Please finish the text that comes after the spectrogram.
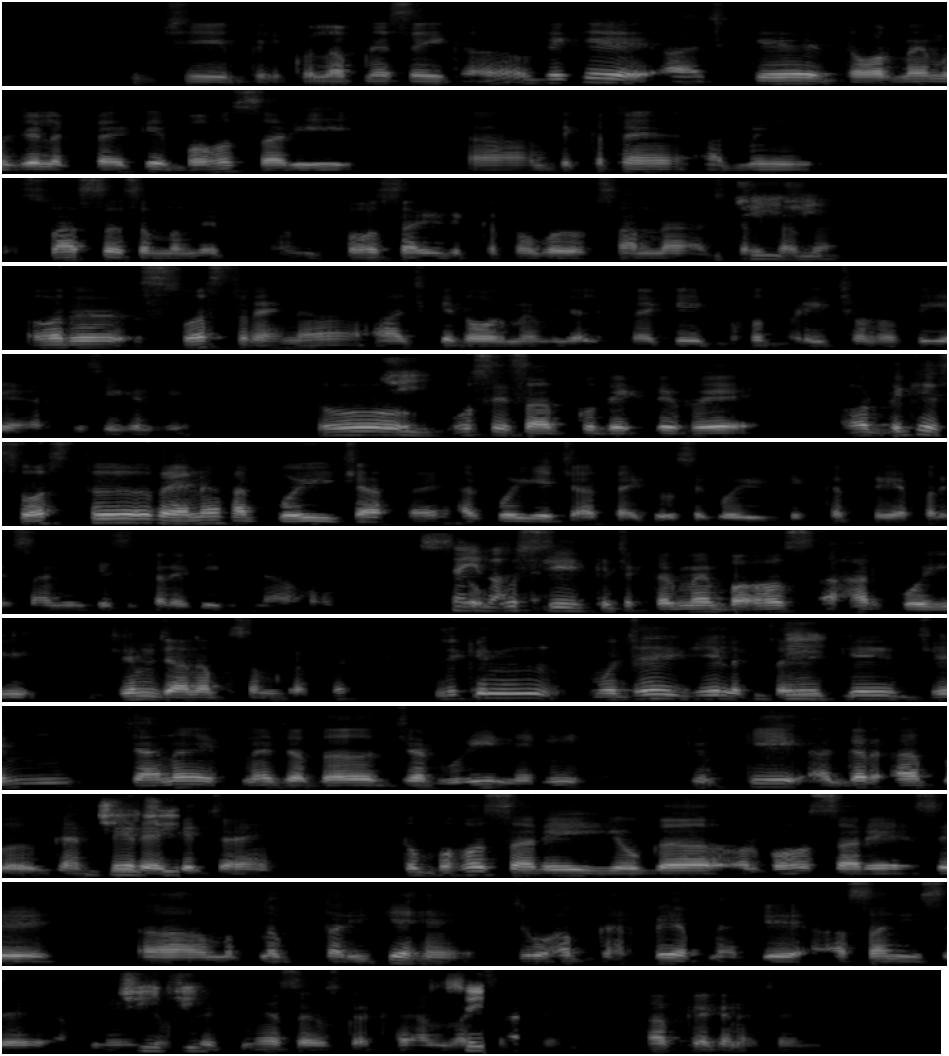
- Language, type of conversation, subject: Hindi, unstructured, क्या जिम जाना सच में ज़रूरी है?
- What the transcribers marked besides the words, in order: in English: "फिटनेस"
